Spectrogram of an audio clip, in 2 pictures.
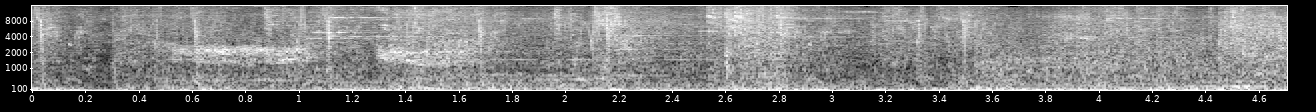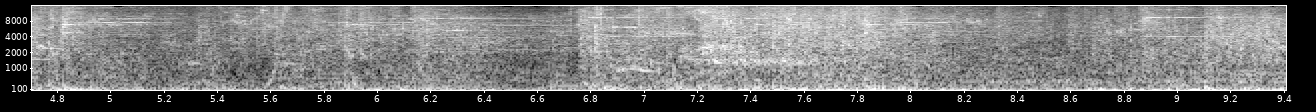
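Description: Sharp hits and blasts ring out in a fast battle.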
